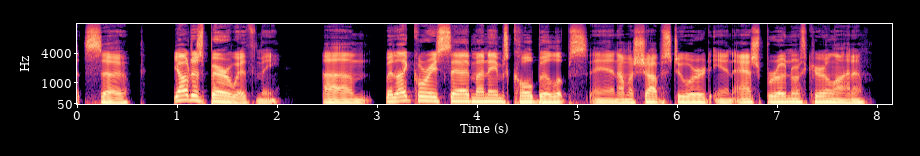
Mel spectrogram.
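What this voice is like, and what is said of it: Southern US country accent. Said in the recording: “when I get tired, as I am, my country accent comes out a little bit”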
